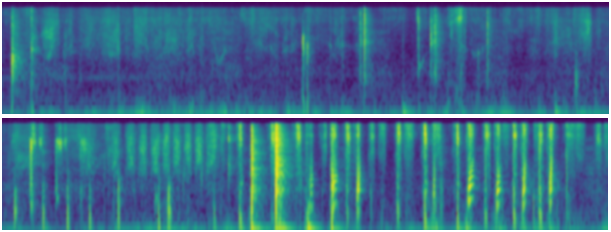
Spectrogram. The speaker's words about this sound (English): Dude, hand farts. Oh, that was an accidental one.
